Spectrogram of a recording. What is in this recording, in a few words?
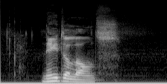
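"Nederlands", Dutch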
